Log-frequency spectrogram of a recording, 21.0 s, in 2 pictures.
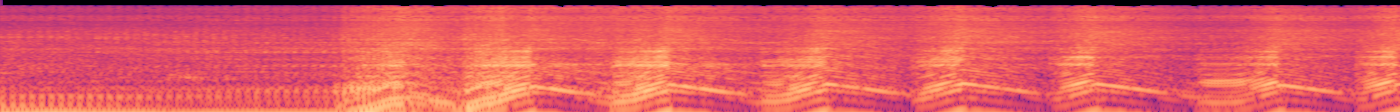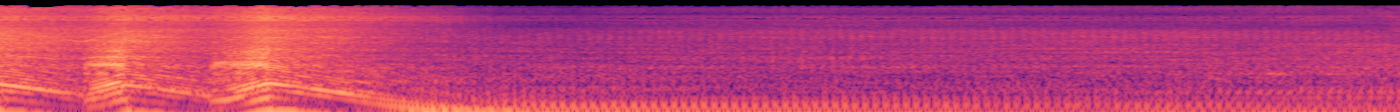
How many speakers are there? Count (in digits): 0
